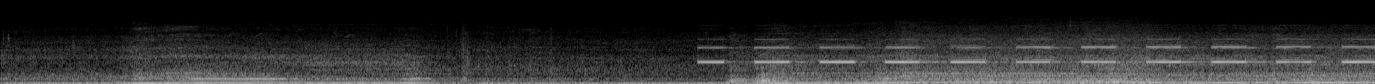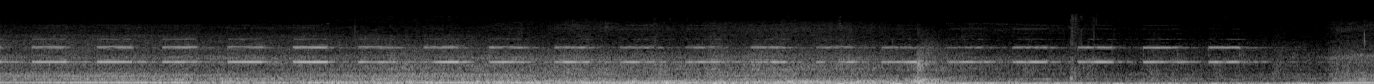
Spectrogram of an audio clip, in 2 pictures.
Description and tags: tractor back up beep
back-up-beep, field-recording, tractor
